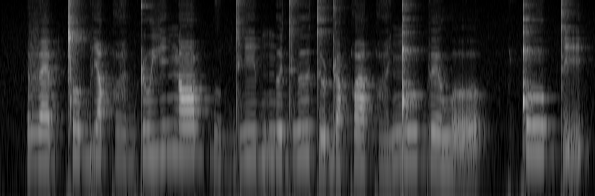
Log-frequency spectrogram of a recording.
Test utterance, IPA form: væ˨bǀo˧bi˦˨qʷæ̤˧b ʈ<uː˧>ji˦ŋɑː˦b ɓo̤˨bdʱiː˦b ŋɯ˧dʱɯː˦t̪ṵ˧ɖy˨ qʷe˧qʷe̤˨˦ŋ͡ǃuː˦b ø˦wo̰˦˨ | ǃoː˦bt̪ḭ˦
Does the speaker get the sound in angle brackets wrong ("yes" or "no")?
yes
